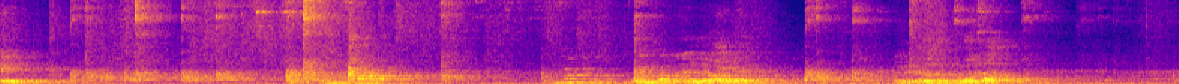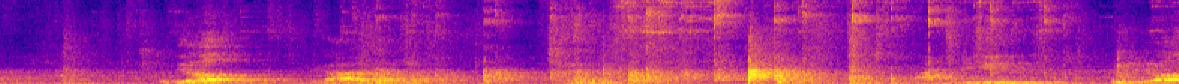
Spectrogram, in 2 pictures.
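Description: A ping-pong ball clicks back and forth on paddles and a table in an echoing room.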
